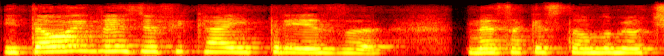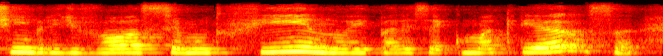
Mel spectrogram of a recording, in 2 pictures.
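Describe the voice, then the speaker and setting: A woman with a soft, childlike voice talking calmly about sales in a casual live chat over a video call. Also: fairly high pitch, normal speed, muffled recording. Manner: calm, reassuring, many fillers. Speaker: sales trainer.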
